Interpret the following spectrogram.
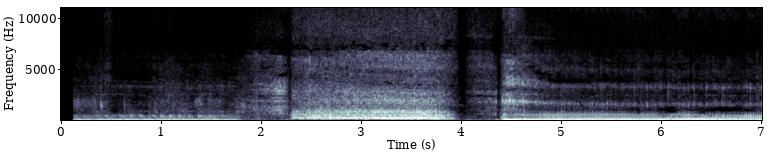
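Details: Caracal. A caracal gives a rough, breathy growl that swells and cuts off after under two seconds, a threat to keep rivals from its mate. A steady low engine-like hum runs underneath throughout.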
